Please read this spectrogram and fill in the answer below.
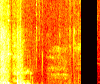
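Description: Near silence, with one faint click about a third of a second in and a moment of total silence near the end.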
